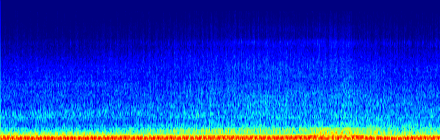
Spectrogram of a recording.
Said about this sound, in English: Let's see if he'll rev it for us.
